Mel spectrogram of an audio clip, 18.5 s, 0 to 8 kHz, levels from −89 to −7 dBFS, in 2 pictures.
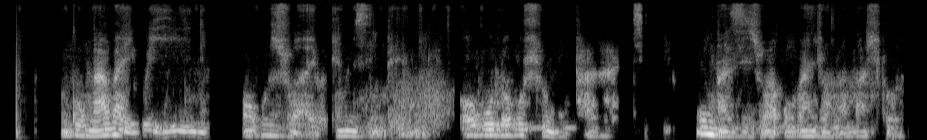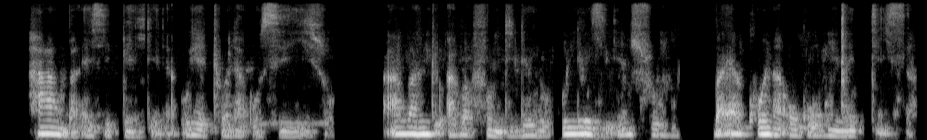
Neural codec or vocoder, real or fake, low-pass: vocoder, 44.1 kHz, 128 mel bands, Pupu-Vocoder; fake; 7.2 kHz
